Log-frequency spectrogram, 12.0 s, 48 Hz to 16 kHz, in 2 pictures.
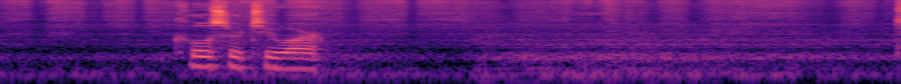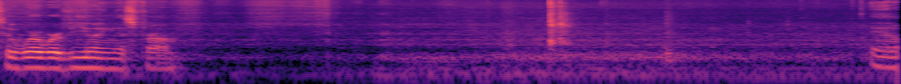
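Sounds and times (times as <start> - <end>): brush rubbing on paper: 0.0 - 8.5.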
